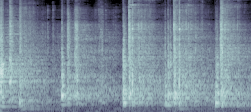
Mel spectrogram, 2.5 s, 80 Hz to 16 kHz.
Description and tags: MICHEL Elisa 2017 2018 Pieces
I recorded the sound of pieces in a coffee machine, and created a loop. I reduced the noise, add some reverberation.
Ce son est une itération variée (V"). Il est nodal, le timbre est terne, grave. Le grain est rugueux, l’attaque est plutôt forte. Le profil mélodique est composé de variations scalaires, le profil de masse est un profil « site ».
